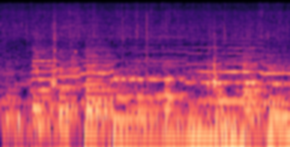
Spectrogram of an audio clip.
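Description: Okra hits a pan of long-sliced frying onions and sizzles steadily in a continuous crackle, with a faint tonal background underneath.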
